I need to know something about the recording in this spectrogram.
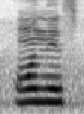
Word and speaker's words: honest: In the following words, H is a consonant but H is silent. So pronunciation start from vowel sound. स्वराने उच्चार होतो. For example, an hour, an honest man.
